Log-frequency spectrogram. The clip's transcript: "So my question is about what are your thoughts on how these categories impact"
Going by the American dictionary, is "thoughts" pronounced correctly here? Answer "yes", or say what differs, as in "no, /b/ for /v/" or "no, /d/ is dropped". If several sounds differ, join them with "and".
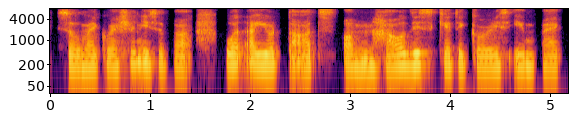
no, /t/ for /θ/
